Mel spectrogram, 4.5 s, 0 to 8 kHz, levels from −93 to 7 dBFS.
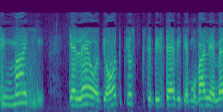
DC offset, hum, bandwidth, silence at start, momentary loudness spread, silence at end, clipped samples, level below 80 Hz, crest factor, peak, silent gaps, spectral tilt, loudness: under 0.1%; none; 5.8 kHz; 0 s; 11 LU; 0 s; under 0.1%; -62 dBFS; 14 dB; -6 dBFS; none; -9 dB/octave; -21 LUFS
